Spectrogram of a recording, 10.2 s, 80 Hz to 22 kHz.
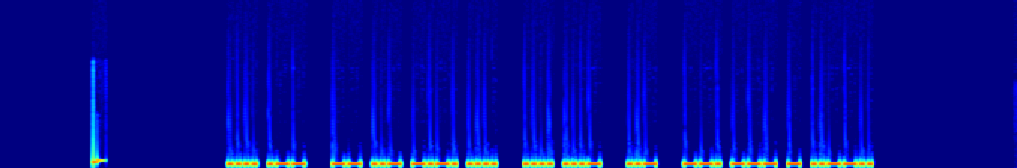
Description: Morse code, heard as a keyed tone, about 30 wpm, 700 Hz. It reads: HW MUCH HV U GOT?
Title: Sentences from Top 300 Words and Abbreviations 30wpm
